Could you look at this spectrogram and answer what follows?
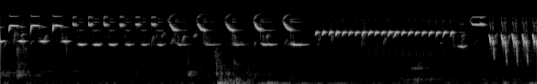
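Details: Domestic canary training song. Rapid repeated whistled phrases lead into a series of downward sweeps and a long fast trill, ending in tumbling descending notes.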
